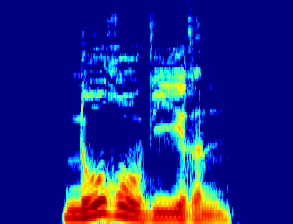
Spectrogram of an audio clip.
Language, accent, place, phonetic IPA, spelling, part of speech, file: German, Germany, Berlin, [ˈnoːʁoˌviːʁən], Noroviren, noun, De-Noroviren.ogg
- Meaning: plural of Norovirus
